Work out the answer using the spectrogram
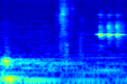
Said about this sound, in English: Sudden phone call. It's fine, I've silenced it.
